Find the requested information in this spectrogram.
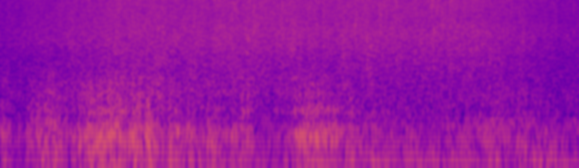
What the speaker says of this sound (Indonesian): Hujan terus mengguyur seluruh ruas Mayapada.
